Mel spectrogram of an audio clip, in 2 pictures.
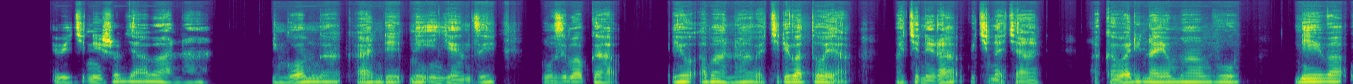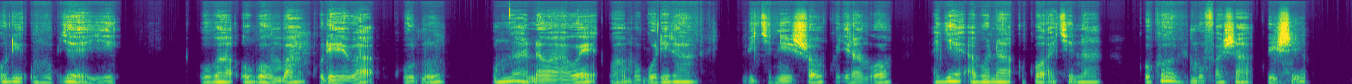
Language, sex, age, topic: Kinyarwanda, male, 18-24, education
